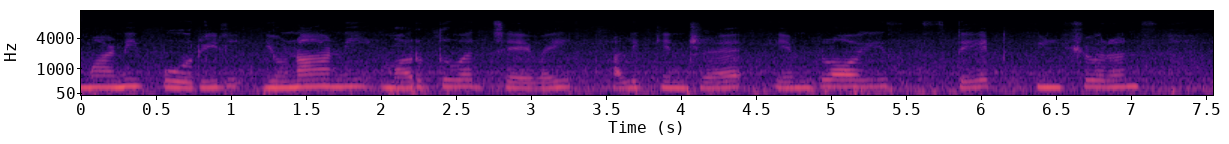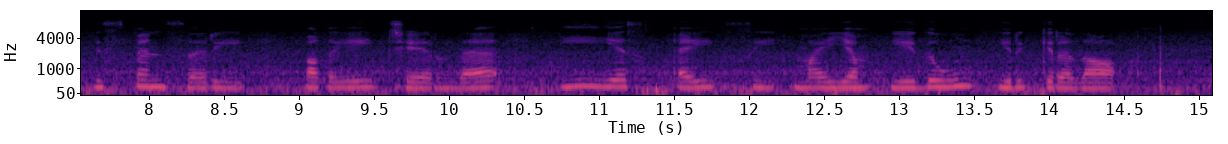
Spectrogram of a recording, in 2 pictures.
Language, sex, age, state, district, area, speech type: Tamil, female, 18-30, Tamil Nadu, Tiruvannamalai, urban, read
